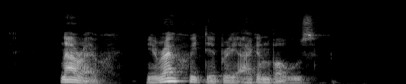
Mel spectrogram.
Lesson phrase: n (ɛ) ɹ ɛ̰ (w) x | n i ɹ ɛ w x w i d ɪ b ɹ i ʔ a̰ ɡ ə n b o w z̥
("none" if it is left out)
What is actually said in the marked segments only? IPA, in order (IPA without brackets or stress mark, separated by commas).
a, w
